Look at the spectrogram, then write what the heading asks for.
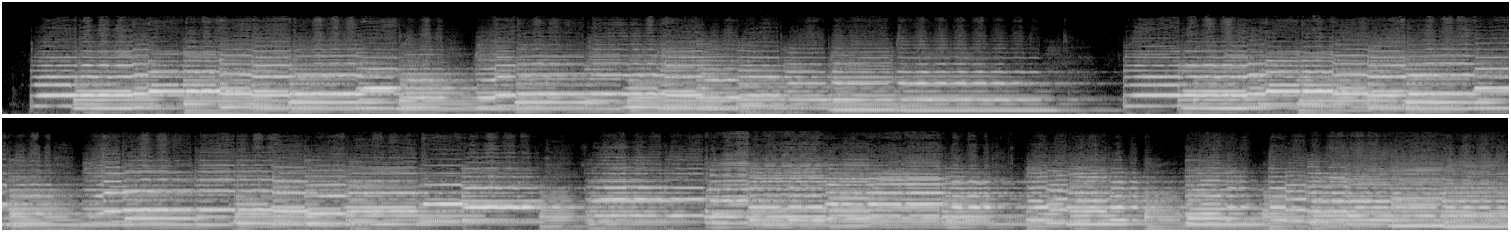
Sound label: music only; childrens songbook; Chinese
